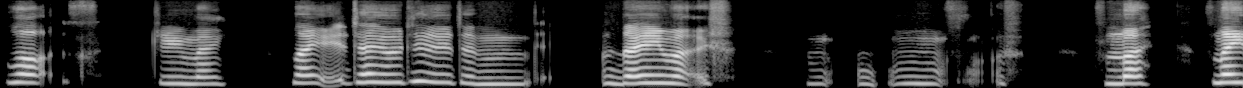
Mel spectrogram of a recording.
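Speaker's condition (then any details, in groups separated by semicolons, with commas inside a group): Cerebral palsy; from birth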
